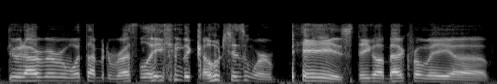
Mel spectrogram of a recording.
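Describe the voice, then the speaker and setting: A man's voice: a little high, normal speed, bright, forceful tone, clear, resonant tone, no room sound, highs cut off. A young man co-hosting a casual podcast, telling profane, laughing stories about school. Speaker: podcast co-host. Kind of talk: casual chat.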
